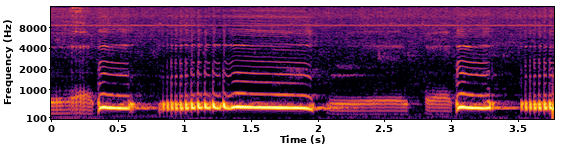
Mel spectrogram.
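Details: Barbary dove lure for young birds: short sharp notes and pulsing trills run into a long level coo, then a soft low warbling phrase before the pattern restarts.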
